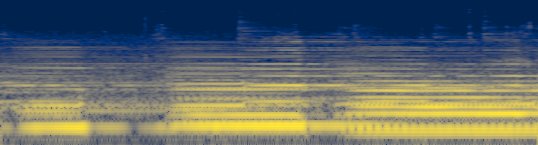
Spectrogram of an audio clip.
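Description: Clean Stratocaster-style electric guitar playing a short run of chords, each left ringing, with changes about a second and two seconds in. The run ends on a held A major chord over a low E bass, closing a modulation from the key of D-flat to the key of A.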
